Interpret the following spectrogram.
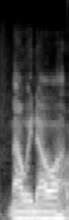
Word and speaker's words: Mauigoa: Number nine, Kansas City taking Francis Mauigoa. I'm pretty sure that's how that is pronounced, uh even though there's no N in his name.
